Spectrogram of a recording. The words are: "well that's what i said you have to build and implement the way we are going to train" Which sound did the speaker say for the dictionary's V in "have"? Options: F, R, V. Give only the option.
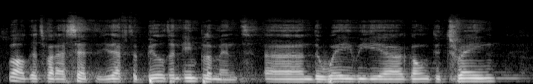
F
